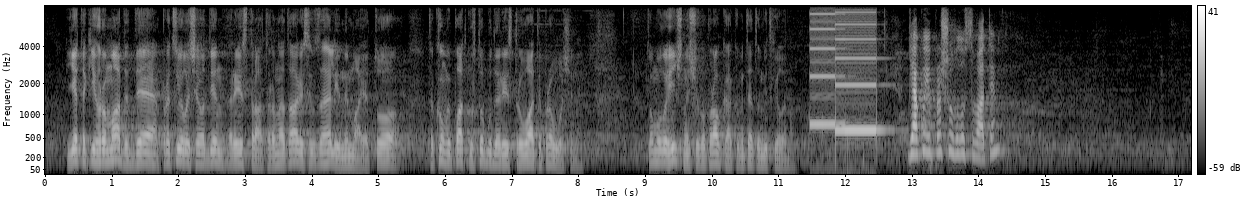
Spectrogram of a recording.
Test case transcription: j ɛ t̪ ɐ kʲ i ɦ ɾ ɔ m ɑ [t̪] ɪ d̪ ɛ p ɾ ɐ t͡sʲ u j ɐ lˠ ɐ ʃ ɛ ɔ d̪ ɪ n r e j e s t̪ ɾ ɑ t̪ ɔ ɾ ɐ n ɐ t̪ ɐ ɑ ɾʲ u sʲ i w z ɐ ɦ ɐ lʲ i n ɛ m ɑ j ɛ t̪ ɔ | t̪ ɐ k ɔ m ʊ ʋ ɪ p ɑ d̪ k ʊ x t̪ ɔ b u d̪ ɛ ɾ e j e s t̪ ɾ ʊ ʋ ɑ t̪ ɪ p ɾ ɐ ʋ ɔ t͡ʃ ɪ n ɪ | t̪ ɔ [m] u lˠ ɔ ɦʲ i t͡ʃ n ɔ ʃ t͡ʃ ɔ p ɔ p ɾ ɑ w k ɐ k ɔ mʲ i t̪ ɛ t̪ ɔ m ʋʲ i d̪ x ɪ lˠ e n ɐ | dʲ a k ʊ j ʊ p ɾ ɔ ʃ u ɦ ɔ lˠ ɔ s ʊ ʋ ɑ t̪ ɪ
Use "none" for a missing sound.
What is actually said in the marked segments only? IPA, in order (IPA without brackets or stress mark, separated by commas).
d̪, m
